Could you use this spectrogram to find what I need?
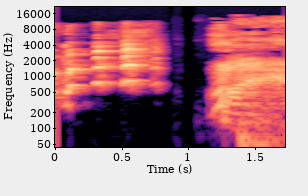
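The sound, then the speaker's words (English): A person imitates a roar: three quick, groaning vocal pulses, a short silence, then a loud, rough, breathy roar that holds steady until the end. “But before we do let you go, though, give us your best roar.”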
